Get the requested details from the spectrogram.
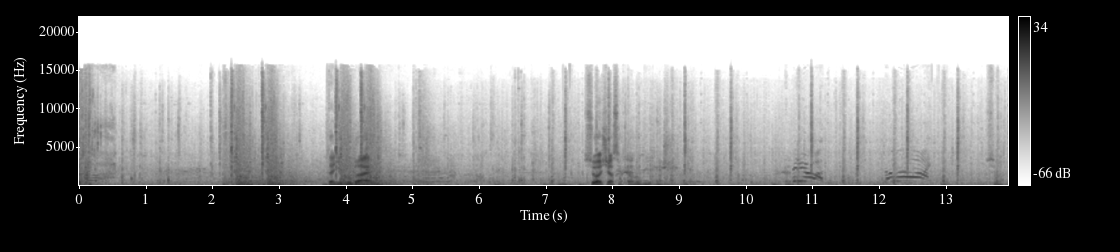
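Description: Horses' hooves clatter on a stone street.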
